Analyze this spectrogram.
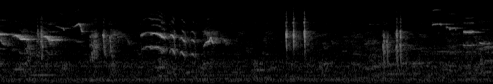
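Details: Tutor 'tembakan' song of a brown-chested jungle flycatcher, played to lure or train birds: clear descending whistled phrases, then sharp clicking double notes and buzzy bursts, ending in high thin whistles.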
